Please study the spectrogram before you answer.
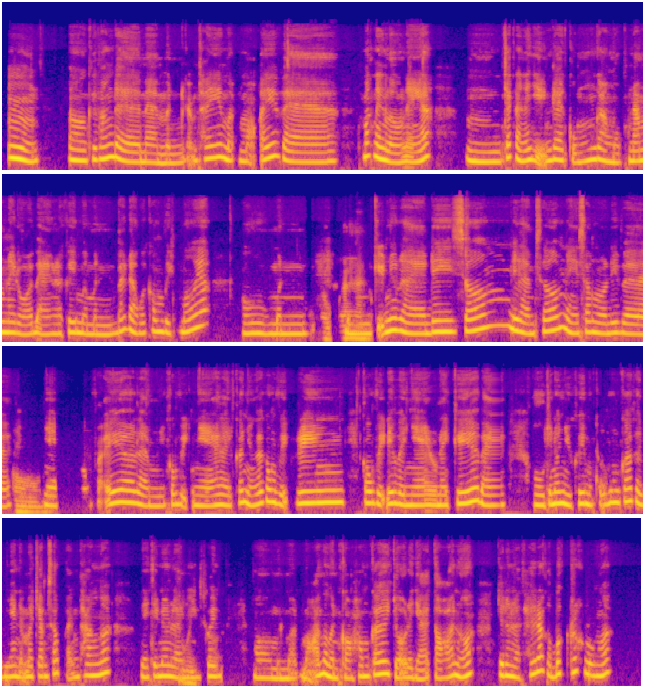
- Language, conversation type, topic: Vietnamese, advice, Vì sao tôi luôn cảm thấy mệt mỏi kéo dài và thiếu năng lượng?
- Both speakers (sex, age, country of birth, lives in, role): female, 20-24, Vietnam, Vietnam, user; male, 18-19, Vietnam, Vietnam, advisor
- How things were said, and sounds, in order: static; tapping; distorted speech; other background noise; unintelligible speech; unintelligible speech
